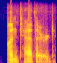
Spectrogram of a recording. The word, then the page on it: untethered: American English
